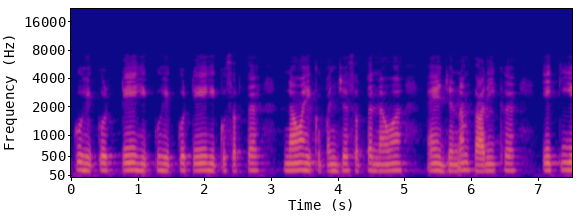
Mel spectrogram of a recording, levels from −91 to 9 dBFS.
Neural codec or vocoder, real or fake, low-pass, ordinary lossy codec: codec, 16 kHz, 16 kbps, FreqCodec, larger model; fake; none; none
